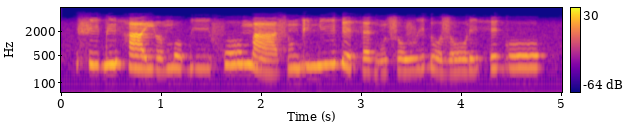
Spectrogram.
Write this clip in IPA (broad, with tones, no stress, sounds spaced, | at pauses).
s i˦ d ĩ˦ h aː˧ j ə˨˦ m o˧ ɓ iː˧ f oː˦ m aː˨ s ũ˧ ɡ i˧ ɲ iː˦ ɗ e˨ h ɛ˦˨ ɡ ũ˧ s o˧ v i˦ ɗ o˨ z oː˧ ɾ i˧ h e˦ ɡ oː˦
